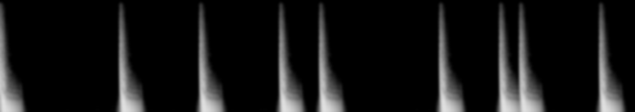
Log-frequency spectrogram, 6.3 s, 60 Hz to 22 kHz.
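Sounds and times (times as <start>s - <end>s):
future bass kick drum: 0.0s - 0.2s, 1.2s - 1.4s, 2.8s - 3.4s, 4.4s - 5.4s, 6.0s - 6.3s.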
